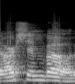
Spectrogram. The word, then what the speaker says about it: Archambeau: Did I say that right? Archambeau? – You sure did. Archambeau. That's perfect.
